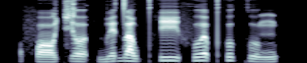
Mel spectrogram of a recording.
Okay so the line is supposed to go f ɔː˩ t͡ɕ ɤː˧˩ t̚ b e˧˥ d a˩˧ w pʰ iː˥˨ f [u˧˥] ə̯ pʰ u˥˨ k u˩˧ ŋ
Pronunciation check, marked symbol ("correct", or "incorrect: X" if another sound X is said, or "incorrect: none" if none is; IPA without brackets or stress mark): incorrect: u˥˨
